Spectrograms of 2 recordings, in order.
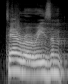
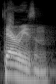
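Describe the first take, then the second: First: "terrorism" without first-syllable stress, middle O fully sounded; lopsided pronunciation. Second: "Terrorism" stressed on TER, then quickly reduced to "rizm"; first-syllable stress. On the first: Teacher demonstrating the awkward version, unreduced "terrorism". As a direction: say "terrorism" as a wobbly ter-ror-ism. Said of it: "c'est un peu bancal". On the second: Teacher showing the fix, "Terrorism" with stress first. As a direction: punch TER in "Terrorism", barely sound the middle. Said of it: "si vous mettez l'accent tonique en plus". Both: Shown as a demonstration.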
